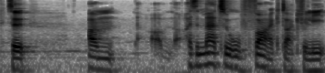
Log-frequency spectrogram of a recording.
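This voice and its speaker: Speaking at a fairly slow pace, a man delivers the lines. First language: Portuguese. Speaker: language learning youtuber. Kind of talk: reaction video commentary. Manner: halting, many fillers and repetitions.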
